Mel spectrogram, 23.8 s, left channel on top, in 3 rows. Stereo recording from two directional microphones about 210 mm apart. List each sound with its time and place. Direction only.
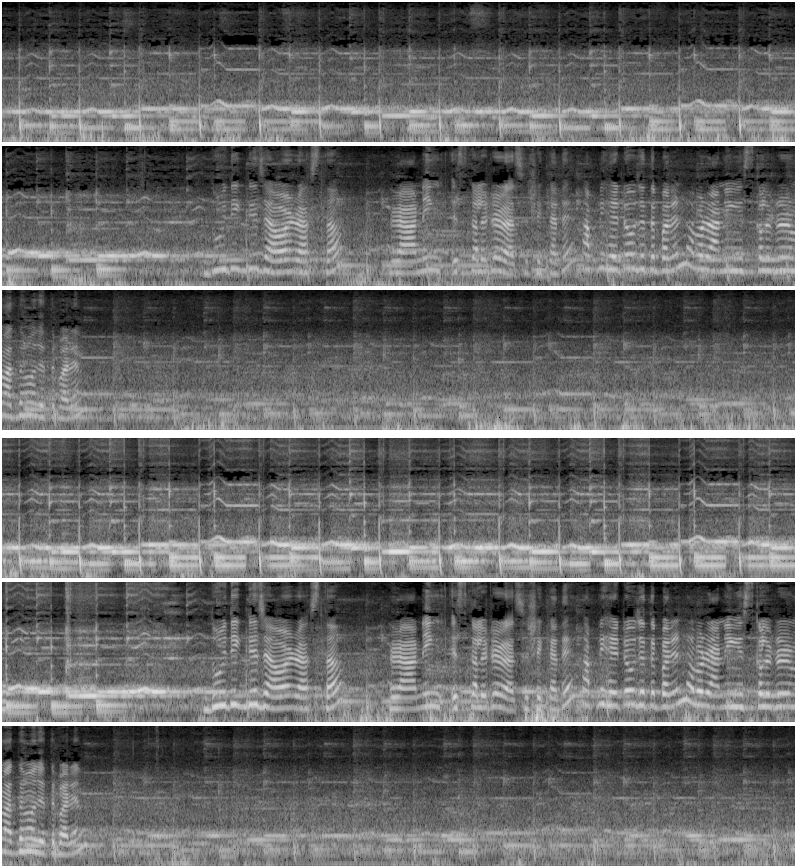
0.1 s music: 55° right (ahead or behind)
10.0 s music: 30° right (ahead or behind)
11.8 s a woman's voice: 25° right (ahead or behind)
